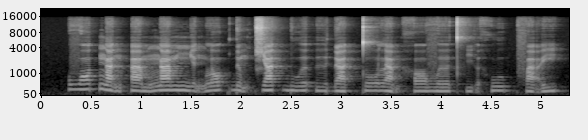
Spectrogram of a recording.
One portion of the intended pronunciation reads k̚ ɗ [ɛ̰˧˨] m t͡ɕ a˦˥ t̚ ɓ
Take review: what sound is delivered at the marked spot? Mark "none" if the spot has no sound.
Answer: ə̰˧˨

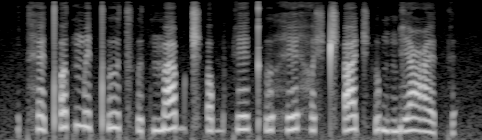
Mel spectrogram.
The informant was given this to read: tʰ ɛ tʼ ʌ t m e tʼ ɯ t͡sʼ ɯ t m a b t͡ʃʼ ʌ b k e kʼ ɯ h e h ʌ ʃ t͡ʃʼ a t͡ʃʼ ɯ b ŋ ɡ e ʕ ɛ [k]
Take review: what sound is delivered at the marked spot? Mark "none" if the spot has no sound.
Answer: k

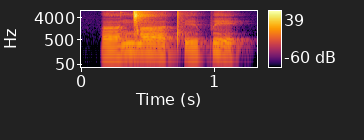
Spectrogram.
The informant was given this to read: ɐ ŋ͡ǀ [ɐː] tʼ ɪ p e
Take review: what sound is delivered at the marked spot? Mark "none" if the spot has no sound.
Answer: ɐː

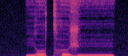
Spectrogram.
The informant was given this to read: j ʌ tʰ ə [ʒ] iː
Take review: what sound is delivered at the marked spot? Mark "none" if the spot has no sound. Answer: ʒ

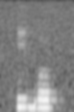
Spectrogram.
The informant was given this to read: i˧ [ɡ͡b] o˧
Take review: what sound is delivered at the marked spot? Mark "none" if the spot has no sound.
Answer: b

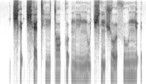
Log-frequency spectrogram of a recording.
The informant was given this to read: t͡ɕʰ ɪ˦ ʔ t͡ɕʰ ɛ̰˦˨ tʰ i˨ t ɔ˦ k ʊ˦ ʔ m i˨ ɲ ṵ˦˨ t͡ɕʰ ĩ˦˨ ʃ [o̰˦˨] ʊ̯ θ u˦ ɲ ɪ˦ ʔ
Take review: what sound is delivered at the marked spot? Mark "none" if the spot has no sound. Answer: o̰˦˨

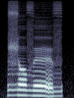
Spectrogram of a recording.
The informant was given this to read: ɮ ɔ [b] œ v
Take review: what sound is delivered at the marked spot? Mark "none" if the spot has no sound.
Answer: v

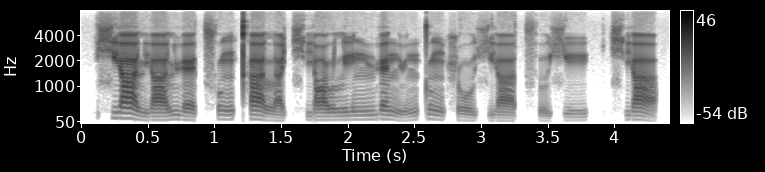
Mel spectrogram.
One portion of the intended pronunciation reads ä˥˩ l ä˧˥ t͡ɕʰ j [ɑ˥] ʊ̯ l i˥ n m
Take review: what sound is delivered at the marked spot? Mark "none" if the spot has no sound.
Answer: ɑ˥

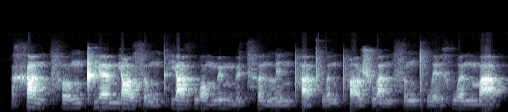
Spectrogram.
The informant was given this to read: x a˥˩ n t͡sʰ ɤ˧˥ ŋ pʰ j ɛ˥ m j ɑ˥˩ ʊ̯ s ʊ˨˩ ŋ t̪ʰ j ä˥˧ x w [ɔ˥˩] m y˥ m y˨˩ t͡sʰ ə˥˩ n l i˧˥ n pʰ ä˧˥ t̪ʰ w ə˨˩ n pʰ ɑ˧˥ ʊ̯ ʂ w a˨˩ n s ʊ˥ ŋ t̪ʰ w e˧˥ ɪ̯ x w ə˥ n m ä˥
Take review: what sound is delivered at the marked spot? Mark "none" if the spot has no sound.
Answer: ɔ˥˩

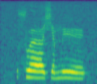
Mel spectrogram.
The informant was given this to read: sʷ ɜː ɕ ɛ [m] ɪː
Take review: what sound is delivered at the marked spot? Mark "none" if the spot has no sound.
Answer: m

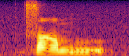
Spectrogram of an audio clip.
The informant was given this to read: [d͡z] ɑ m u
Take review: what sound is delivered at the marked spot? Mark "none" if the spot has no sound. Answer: d͡z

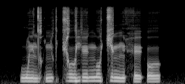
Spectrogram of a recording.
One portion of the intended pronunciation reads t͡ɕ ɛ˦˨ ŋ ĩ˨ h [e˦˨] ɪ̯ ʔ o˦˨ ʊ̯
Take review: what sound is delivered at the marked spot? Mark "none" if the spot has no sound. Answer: e˦˨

